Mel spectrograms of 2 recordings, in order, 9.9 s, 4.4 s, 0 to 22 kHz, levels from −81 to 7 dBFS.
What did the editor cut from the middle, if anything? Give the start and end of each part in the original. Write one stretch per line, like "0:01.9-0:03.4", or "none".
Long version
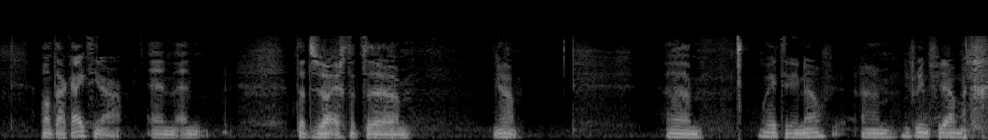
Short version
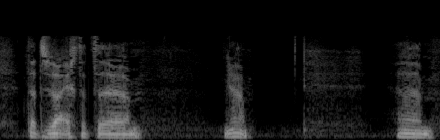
none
